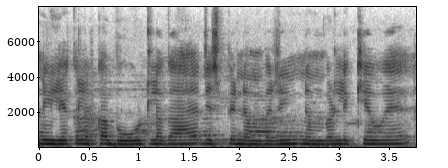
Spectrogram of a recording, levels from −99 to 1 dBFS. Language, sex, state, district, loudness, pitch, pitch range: Hindi, female, Uttar Pradesh, Lucknow, -14 LUFS, 205 Hz, 200-210 Hz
